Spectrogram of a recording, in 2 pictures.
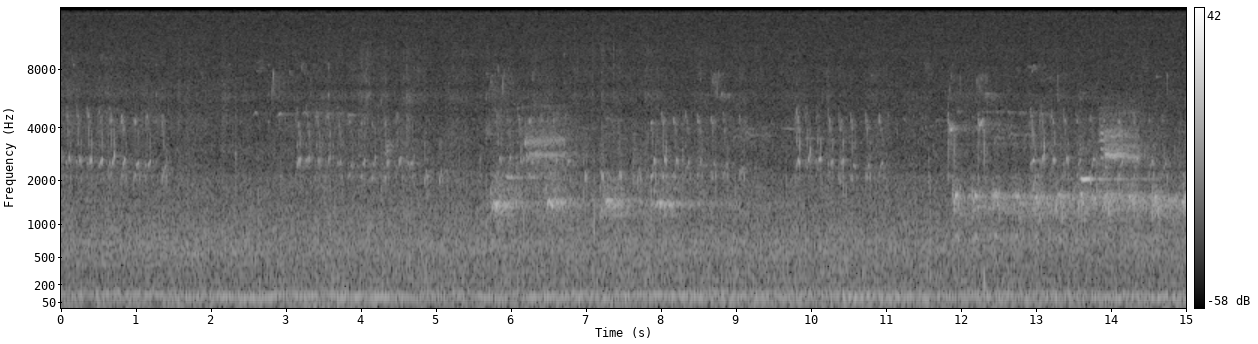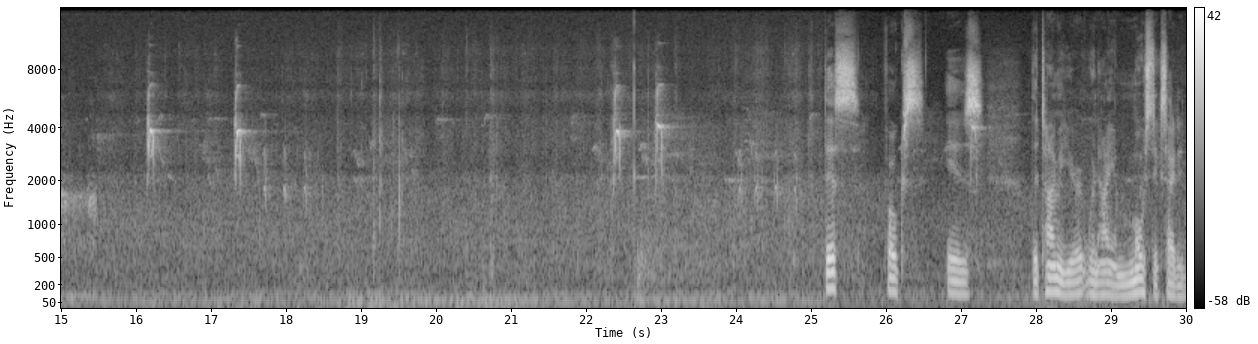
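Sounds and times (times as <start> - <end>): birds calling and singing: 0.0 - 30.0
long drawn-out bird call: 3.2 - 25.8
short sharp bird calls: 5.7 - 9.2, 11.8 - 25.8.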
